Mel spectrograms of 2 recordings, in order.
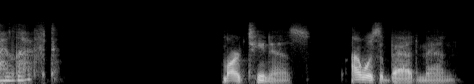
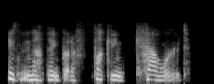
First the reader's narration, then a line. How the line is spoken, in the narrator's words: my voice breaking, my body shaking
